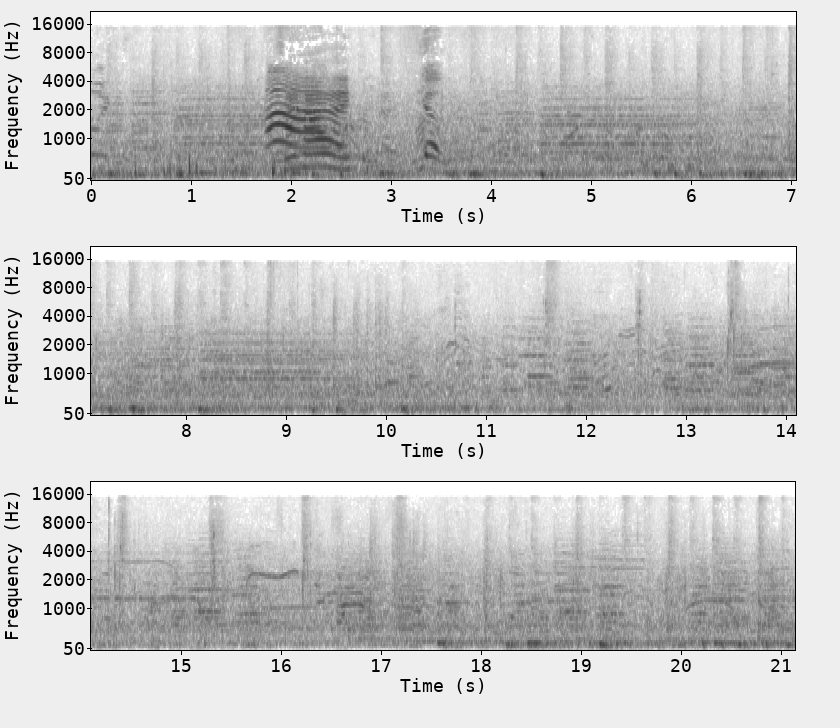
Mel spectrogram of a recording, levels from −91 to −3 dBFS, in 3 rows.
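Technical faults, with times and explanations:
No technical faults can be heard in the clip.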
